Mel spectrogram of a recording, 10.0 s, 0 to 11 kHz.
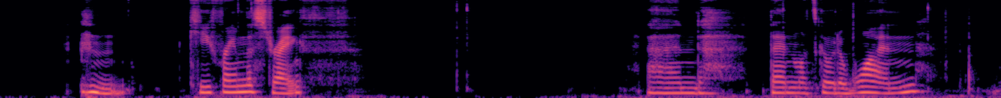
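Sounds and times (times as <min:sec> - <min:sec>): computer mouse clicks: 0:04.6 - 0:04.8, 0:07.7 - 0:09.9.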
